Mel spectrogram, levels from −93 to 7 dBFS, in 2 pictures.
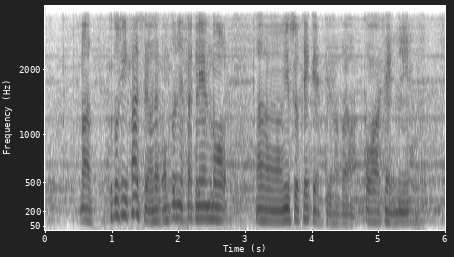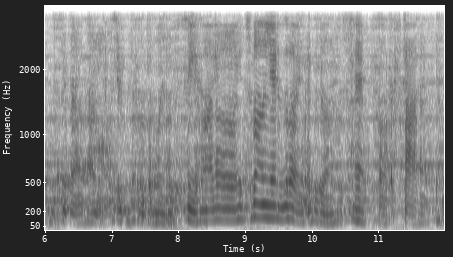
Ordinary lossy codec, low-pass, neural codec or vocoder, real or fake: none; 3.6 kHz; codec, 24 kHz, 1 kbps, SNAC; fake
